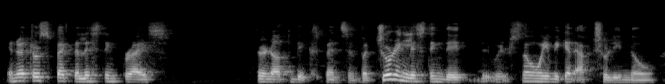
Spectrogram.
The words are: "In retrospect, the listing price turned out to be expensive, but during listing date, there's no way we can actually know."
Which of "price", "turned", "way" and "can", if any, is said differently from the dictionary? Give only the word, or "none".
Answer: turned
